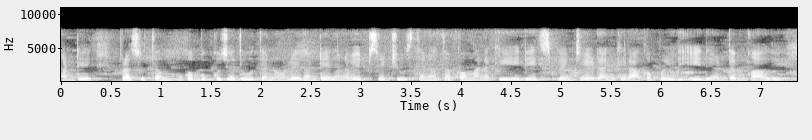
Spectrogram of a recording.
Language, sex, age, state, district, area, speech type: Telugu, female, 30-45, Telangana, Ranga Reddy, urban, spontaneous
